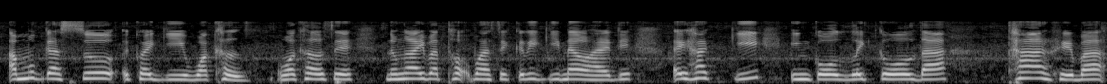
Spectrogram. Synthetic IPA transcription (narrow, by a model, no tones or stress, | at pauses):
ɐmuɡasuɐjkʰojɡiwakʰɐl | wakʰɐlsenuŋajbɐtʰɔʔ̚basekɐɾik̬inawɦajɾdiəjɦakːiːŋkolːekɔlda | tʰaɾiba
